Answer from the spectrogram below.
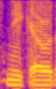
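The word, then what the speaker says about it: Niko: Like I said, my name's Nico. That's N-I-K-O.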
